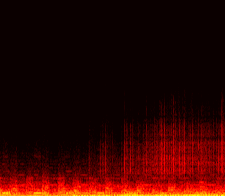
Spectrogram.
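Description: Film score music: a low, throbbing bass under sustained tones, with a brighter upper layer of quick ticks joining about a second in.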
